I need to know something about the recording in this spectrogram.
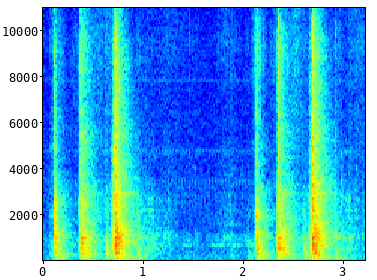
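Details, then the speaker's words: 1996 Geo Prizm (Toyota Corolla) power door locks, passenger side: two quick clunk bursts about a second and a half apart, locks snapping open then straight back shut; relocking fault, cause unknown. "does not stay unlocked it keeps pulling them down"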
